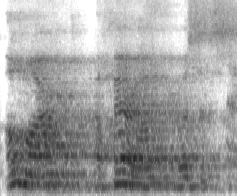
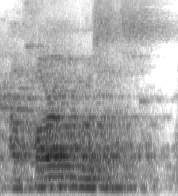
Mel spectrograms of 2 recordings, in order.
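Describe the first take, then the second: First: Afero said uh-FAIR-oh, with no l; careful first guess, Afero as uh-FAIR-oh; first try at the name. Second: Alfaro said al-FAR-oh, with a clear l; careful corrected reading, Alfaro as al-FAR-oh; corrected name. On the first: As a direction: Afero read slowly as uh-FAIR-oh, l sound left out. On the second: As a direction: Alfaro read slowly, al-FAR-oh, l sounded. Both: Real, not acted. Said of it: "I will get that better next time".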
